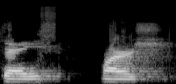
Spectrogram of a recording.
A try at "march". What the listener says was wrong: No, you're saying marsh. March.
